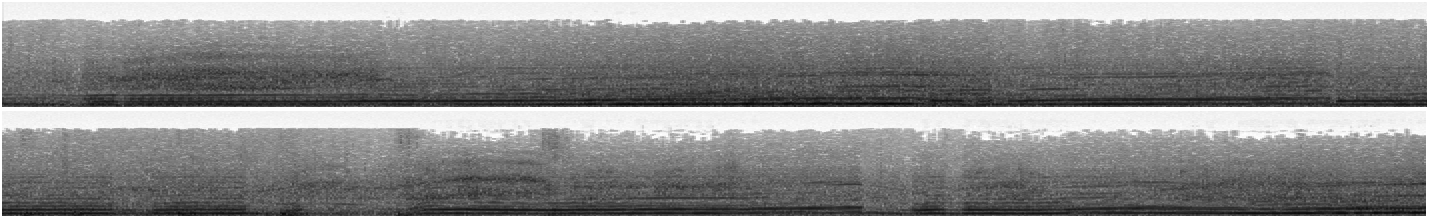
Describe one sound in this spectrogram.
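A racing car engine revs hard, rising in pitch and dropping at each gear change.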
